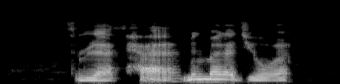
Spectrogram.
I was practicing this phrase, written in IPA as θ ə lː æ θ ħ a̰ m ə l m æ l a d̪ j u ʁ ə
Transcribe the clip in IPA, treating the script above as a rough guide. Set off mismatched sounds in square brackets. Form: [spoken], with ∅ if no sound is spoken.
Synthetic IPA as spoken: θ ə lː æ θ ħ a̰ m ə l m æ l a d̪ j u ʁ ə

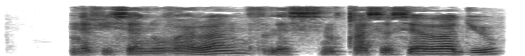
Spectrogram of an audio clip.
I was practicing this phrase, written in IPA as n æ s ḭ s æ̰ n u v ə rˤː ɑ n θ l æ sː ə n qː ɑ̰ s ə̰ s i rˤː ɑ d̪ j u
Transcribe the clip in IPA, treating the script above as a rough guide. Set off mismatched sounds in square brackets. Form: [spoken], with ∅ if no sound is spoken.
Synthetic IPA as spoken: n æ [f] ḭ s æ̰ n u v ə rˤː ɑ n θ l æ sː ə n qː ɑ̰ s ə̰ s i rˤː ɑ d̪ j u

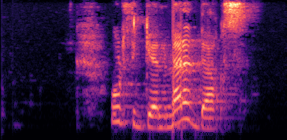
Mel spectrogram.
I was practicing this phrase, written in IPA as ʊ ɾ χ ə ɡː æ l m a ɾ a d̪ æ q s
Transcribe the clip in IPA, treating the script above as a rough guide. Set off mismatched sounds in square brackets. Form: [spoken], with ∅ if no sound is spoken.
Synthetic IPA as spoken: ʊ ɾ [θ] ə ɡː æ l m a ɾ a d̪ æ q s

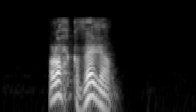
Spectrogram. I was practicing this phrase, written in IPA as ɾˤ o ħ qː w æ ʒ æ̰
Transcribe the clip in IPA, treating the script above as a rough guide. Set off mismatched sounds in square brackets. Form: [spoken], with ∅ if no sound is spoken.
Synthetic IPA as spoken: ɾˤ o ħ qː [v] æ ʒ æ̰

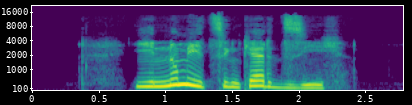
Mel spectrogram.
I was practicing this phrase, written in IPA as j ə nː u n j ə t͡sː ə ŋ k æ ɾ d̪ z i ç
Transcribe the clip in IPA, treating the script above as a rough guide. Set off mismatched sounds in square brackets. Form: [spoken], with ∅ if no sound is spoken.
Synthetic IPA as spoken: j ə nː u [m] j ə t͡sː ə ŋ k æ ɾ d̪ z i ç

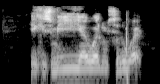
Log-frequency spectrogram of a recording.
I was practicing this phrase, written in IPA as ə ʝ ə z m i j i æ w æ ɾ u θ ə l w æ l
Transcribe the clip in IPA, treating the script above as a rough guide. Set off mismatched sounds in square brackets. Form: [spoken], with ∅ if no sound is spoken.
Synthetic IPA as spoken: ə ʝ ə z m i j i æ w æ [l] u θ ə l w æ l

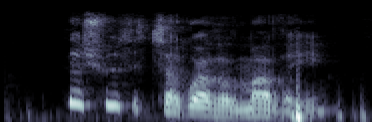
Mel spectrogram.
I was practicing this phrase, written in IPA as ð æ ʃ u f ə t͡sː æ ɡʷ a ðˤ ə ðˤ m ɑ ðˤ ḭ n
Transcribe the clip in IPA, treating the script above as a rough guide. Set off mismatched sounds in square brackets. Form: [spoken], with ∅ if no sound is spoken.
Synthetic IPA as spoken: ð æ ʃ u [θ] ə t͡sː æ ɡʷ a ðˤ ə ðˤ m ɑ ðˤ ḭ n

